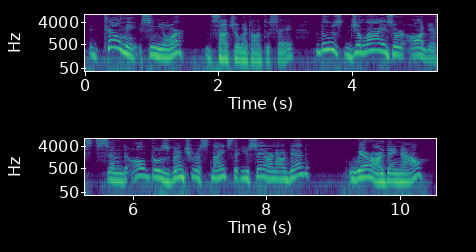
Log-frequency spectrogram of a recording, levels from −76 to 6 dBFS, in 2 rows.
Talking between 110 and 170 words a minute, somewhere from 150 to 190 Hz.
Yes: average, 155 wpm; medium, 185 Hz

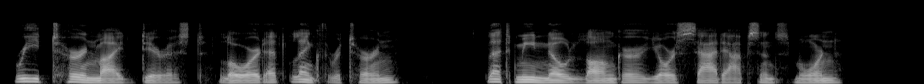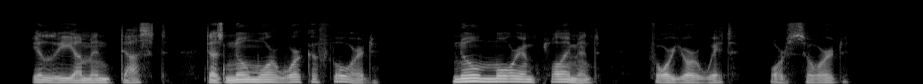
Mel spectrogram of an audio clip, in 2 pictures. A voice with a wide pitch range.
No: average, 4.3 semitones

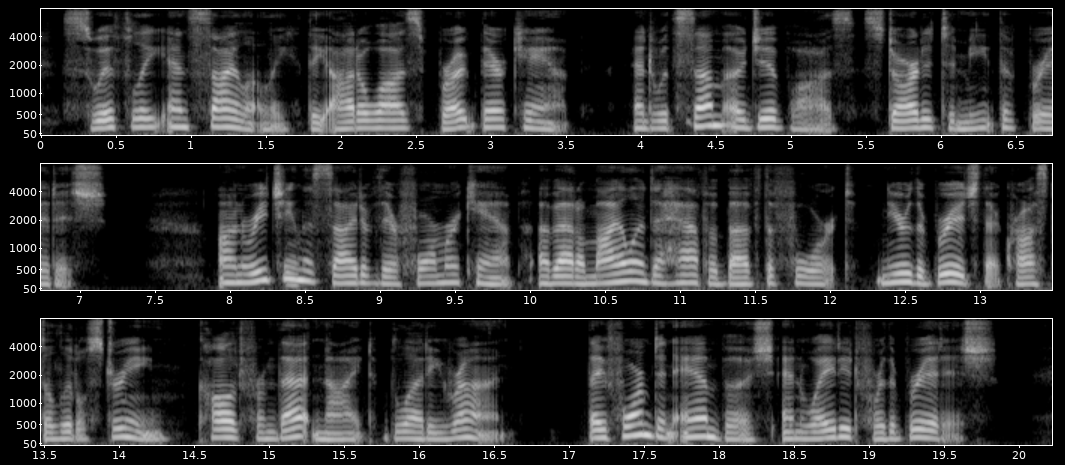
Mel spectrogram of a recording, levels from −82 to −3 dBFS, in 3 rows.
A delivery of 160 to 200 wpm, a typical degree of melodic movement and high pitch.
No: average, 170 wpm; average, 3.3 semitones; medium, 180 Hz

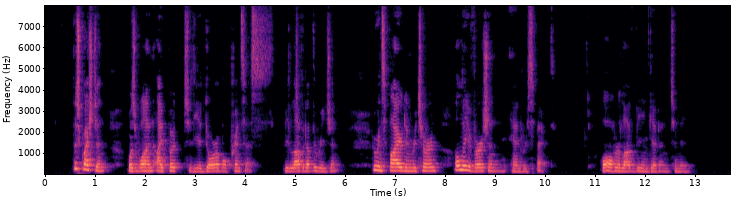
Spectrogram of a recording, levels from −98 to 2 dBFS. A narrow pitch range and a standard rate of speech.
No: narrow, 2.1 semitones; slow, 125 wpm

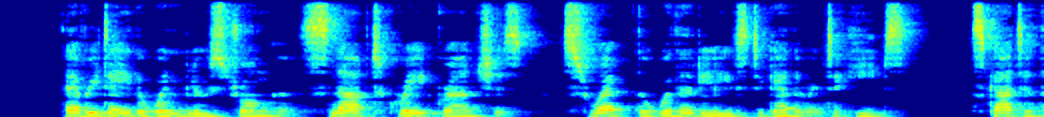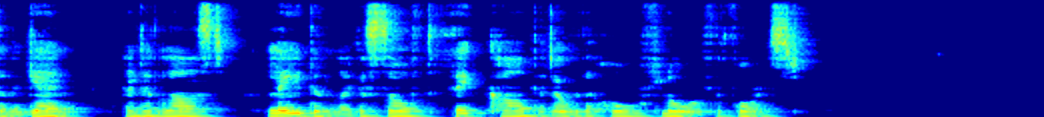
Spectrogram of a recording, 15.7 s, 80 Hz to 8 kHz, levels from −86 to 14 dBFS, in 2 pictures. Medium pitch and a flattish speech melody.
Yes: medium, 175 Hz; narrow, 1.7 semitones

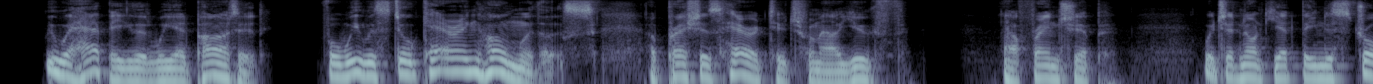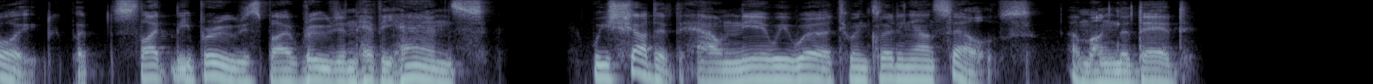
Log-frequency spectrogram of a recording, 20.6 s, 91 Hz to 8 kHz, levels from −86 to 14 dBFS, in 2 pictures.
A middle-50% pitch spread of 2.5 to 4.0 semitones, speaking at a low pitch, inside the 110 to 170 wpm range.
No: average, 4.4 semitones; low, 115 Hz; average, 145 wpm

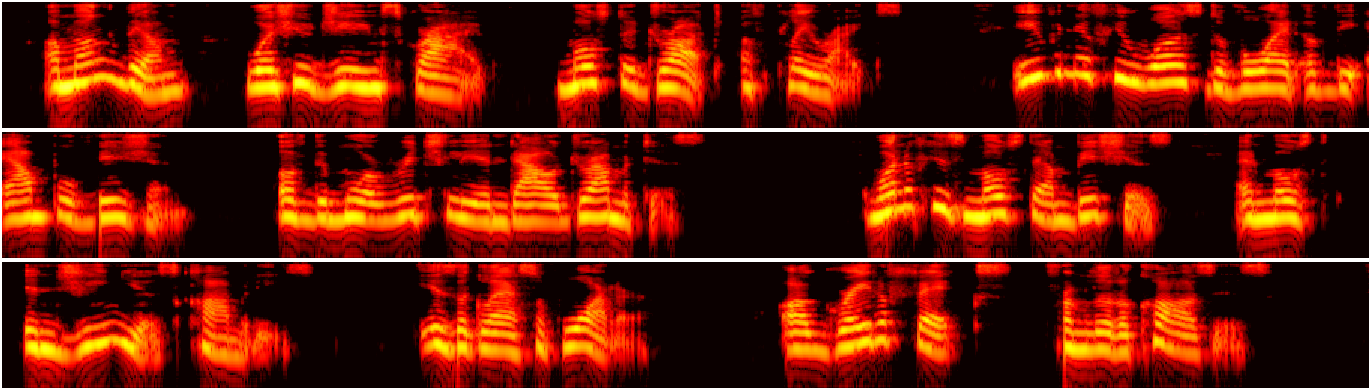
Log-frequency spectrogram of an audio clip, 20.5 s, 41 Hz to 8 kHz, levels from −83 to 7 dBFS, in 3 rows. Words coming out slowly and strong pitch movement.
No: slow, 130 wpm; average, 3.6 semitones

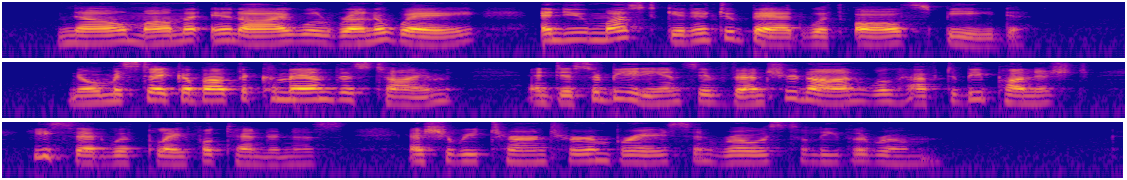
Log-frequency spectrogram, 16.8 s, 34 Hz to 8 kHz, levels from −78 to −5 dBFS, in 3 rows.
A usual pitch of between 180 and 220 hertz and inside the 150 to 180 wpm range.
No: medium, 165 Hz; average, 175 wpm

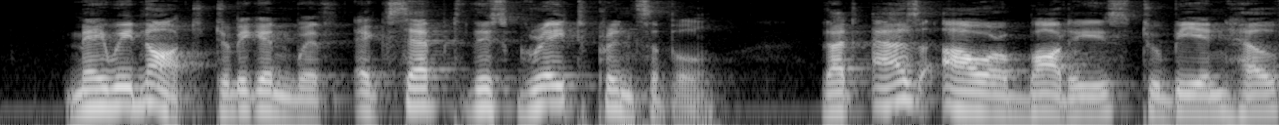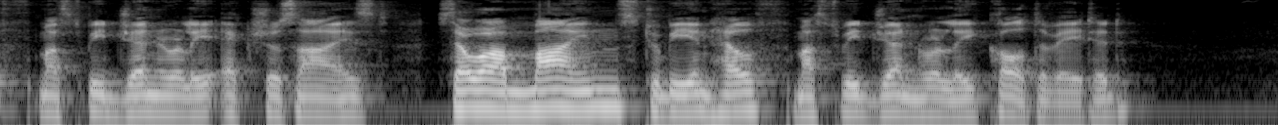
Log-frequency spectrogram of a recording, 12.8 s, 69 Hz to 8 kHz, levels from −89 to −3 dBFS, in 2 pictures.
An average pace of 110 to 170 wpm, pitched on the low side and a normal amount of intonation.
Yes: average, 155 wpm; low, 110 Hz; average, 3.5 semitones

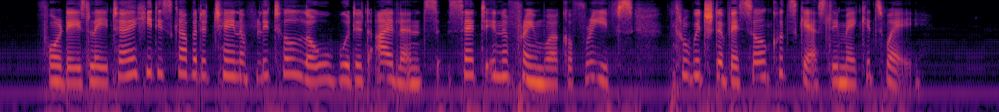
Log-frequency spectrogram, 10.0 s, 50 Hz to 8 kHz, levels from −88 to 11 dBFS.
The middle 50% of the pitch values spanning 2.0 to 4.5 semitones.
No: average, 5.0 semitones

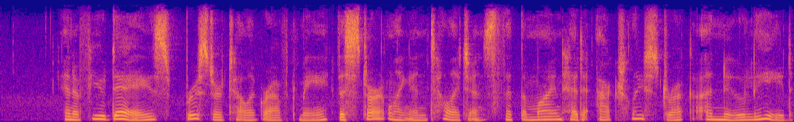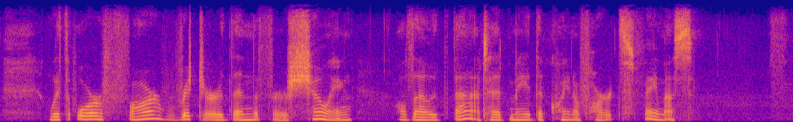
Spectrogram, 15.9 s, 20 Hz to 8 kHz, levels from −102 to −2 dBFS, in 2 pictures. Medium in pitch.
Yes: medium, 180 Hz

